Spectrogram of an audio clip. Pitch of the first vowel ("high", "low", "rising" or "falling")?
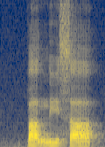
falling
